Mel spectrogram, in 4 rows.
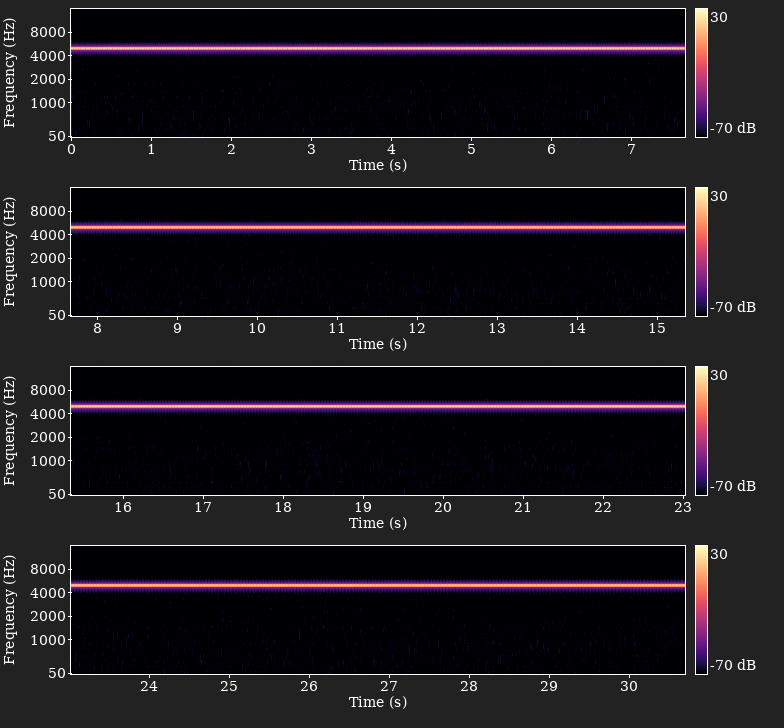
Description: IMD試験 21.9MB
